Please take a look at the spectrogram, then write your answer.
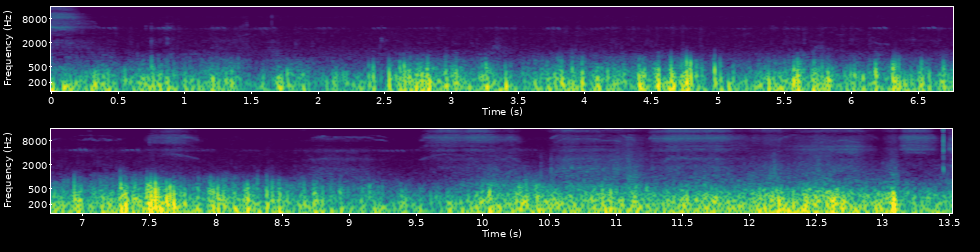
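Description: Wind blowing along a mountain road, a steady low rumbling buffet against the microphone throughout, with brief gusty swells and no talking.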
